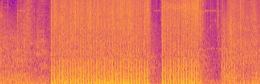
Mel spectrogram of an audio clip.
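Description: An automatic gun fires rapid bursts.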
